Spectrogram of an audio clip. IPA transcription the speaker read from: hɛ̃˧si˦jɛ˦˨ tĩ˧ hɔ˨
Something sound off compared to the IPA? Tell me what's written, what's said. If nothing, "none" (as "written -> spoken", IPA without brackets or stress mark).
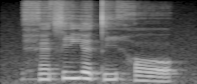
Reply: ĩ˧ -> i˧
